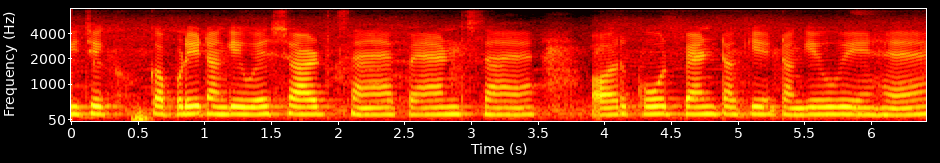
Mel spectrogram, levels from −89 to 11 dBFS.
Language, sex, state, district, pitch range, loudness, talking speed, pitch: Hindi, female, Uttar Pradesh, Ghazipur, 185-200 Hz, -17 LUFS, 140 wpm, 195 Hz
